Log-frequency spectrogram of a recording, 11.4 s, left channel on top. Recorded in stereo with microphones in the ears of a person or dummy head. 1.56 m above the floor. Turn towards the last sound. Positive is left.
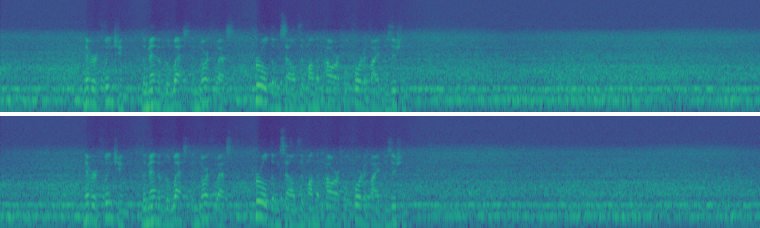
turn(degrees=0)  # may be behind; listen again after turning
